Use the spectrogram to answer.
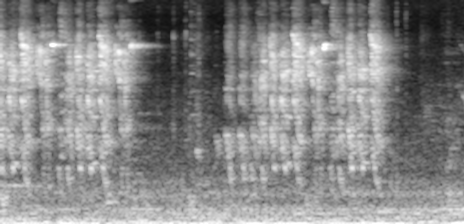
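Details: Zebra finch song played to stimulate mating: two dense phrases of rapid buzzy, nasal notes with bright high overtones, each lasting about a second and a half, separated by a short pause, over low hum.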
